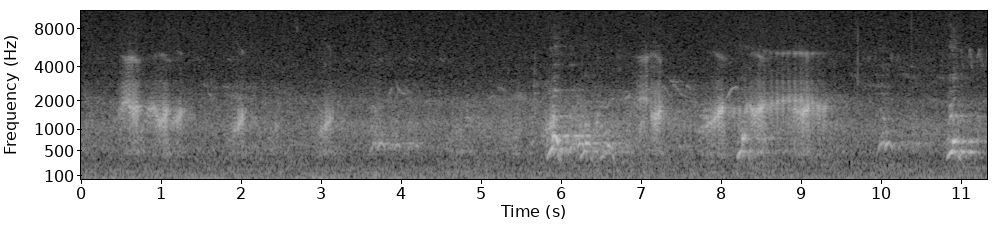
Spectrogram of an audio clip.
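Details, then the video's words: Several frogs croak in irregular rasping bursts, some clustered and overlapping, others single, with brief pauses between groups of calls. "Rechot żab. Croaking frog sound."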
